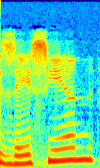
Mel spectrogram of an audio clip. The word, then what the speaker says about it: Zacian: Zacian, but I say Zacian. – Zacian. Yeah. Okay. – It's supposed to be Zacian.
